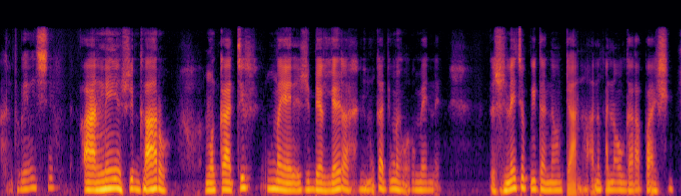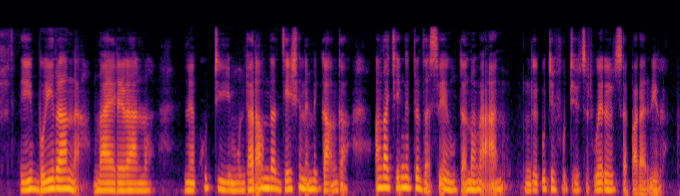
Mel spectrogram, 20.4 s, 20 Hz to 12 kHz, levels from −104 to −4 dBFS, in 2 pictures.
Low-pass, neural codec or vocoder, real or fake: 7.2 kHz; codec, 16 kHz, 1 kbps, FunCodec, trained on Chinese and English, 50 frames a second; fake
